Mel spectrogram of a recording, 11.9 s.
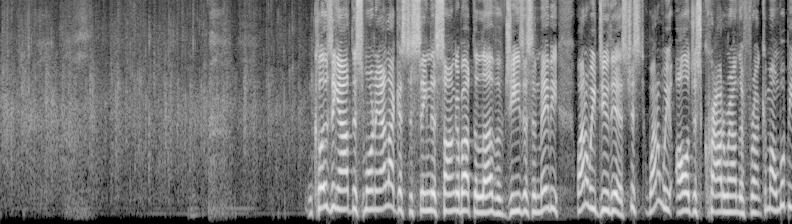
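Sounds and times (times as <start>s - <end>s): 
audience applause: 0.0s - 5.8s
speech: 4.6s - 11.8s.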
